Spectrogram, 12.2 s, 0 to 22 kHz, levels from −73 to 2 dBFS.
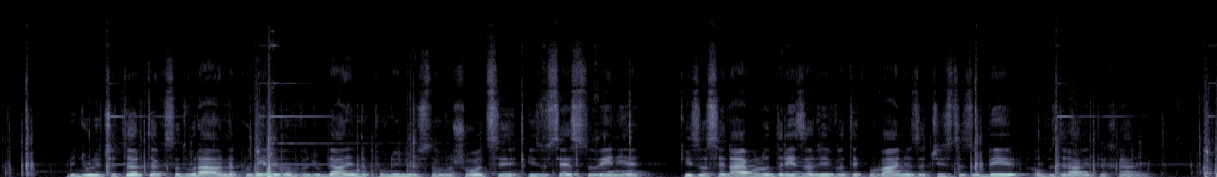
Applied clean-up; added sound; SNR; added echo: none; Telephone; 13 dB; none.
